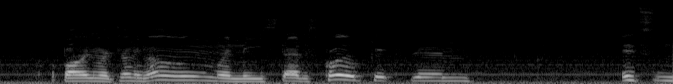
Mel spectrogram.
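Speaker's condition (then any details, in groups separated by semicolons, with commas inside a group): Cerebral palsy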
